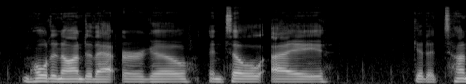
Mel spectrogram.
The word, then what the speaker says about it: Ergo: holding on to that Ergo until I get a ton of it or Ergo I keep calling it Ergo it's ergo that's how they pronounce it wow really can't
